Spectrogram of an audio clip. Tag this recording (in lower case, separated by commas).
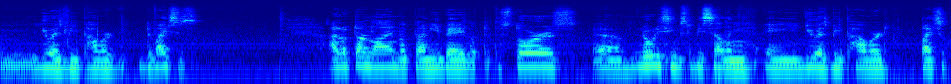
speech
